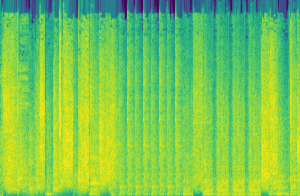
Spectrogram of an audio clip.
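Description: Hands tapping, rubbing and crinkling a large empty clear plastic jug: a loud, dense run of plastic crackles and hollow knocks.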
